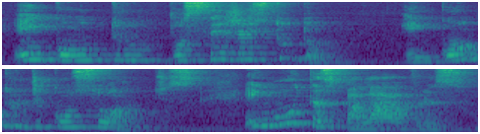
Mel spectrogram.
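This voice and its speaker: A woman teaching a primary school language lesson, spelling out words slowly and patiently, often checking that the children follow. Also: sits high. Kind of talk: slow, clearly spelled-out online lesson. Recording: echoey room, mic at a distance, faint noise.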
